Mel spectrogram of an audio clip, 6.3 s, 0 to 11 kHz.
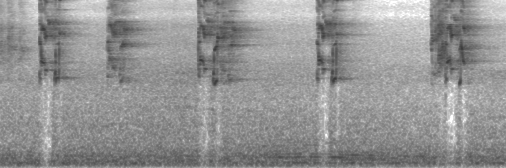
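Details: Lovebird, 9 December 2021: five harsh, shrill high screeches at uneven intervals of roughly one second, each short and buzzy, over faint background hum.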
